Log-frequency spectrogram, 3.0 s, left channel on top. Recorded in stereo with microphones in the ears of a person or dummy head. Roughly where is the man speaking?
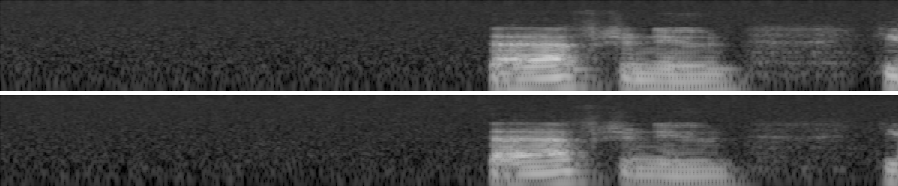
Centre.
